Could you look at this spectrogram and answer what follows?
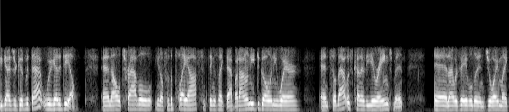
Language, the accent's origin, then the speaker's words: English; Boston, Massachusetts, United States; for me as a lifelong hockey fan, especially as a kid growing up in Boston, that was amazing to be there just to see it.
